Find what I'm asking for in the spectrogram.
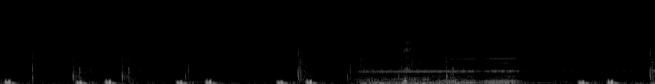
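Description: Heartbeat effect in the horror game The Night that Speaks: deep paired thumps repeat at a steady pulse, loud and close, with a low hum and a brief rumbling swell in the middle.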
